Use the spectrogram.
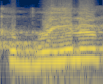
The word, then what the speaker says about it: Sabrina: So is it Sabrina? Am I saying it right? Yes, that's right. Okay, we got Sabrina, 33, Leo, lives in Jersey, general manager, mom to a 14-year-old, never married.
